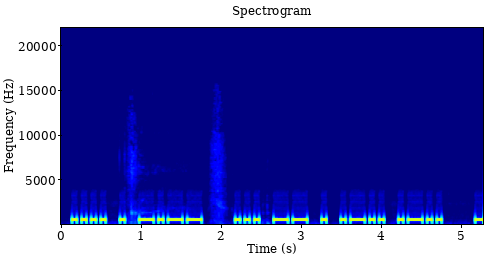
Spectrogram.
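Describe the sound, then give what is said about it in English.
A rapid run of electronic beeps at one steady pitch, mixing short blips and longer tones in clustered groups with brief pauses, a Morse code message. Loud, with no voices. “You think this is just random beeps?”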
